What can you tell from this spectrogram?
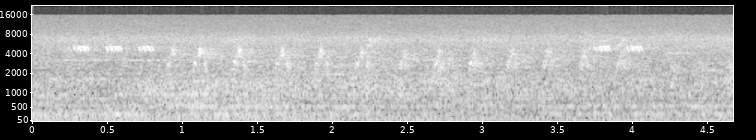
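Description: Insect chirping: a run of short high-pitched chirps, about four a second, with a few longer clear notes near the start and again near the end, over a low steady hum.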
